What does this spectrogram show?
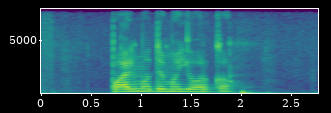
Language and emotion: Russian, neutral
